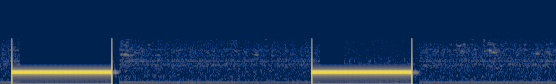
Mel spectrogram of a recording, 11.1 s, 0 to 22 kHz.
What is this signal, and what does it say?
Ringback tone (North America), 440 + 480 Hz.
